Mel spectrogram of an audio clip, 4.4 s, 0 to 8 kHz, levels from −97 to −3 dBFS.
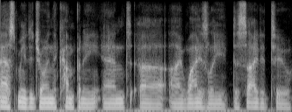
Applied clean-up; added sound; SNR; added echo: none; none; none; none.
